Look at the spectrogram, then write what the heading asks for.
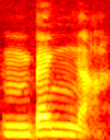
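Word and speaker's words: Beqa: makes the nd sound, B makes the mb sound. Both Q and G Fiji make the ng sound. Therefore, the town of Nadi is actually pronounced Nandi. And this word is pronounced Mbenga.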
